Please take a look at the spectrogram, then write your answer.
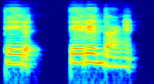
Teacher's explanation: Notice the pere has the chandrakala that we talked about. So it's not pera, it's pere. It's not a u, it's like a schwa.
